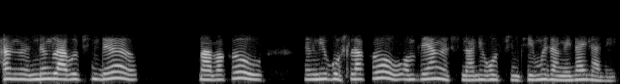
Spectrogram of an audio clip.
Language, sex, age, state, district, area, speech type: Bodo, female, 30-45, Assam, Kokrajhar, rural, conversation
